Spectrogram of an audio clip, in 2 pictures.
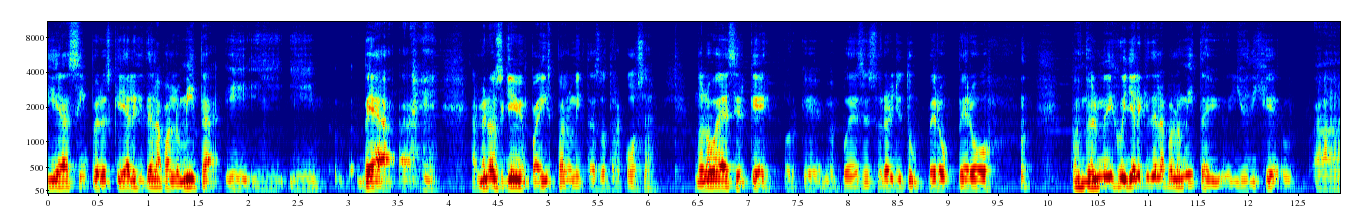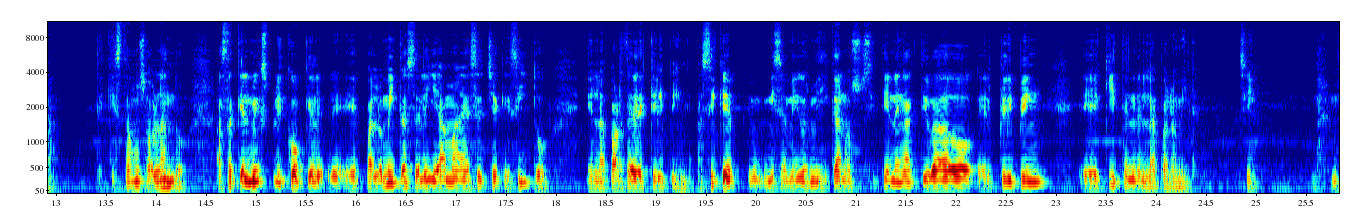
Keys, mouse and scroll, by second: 3.6 shift+click, 4.3-4.9 scroll down 1, 5.2 middle click, 7.1 middle click, 8.0 middle click, 8.5-9.2 scroll up 1, 9.2-10.1 typing, 11.5 middle click, 12.5 alt+shift+click, 13.2 alt+shift+click, 13.2-14.0 typing, 16.3 Escape, 16.4 Escape, 17.1 ctrl+z, 18.5-20.0 alt+shift+drag, 20.3 typing, 24.7 shift+click, 25.5 typing.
